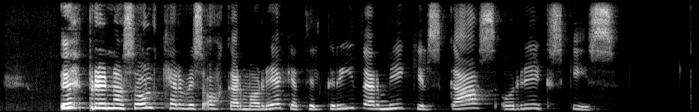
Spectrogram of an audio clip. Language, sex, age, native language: Icelandic, female, 40-49, Icelandic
